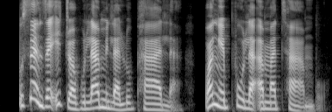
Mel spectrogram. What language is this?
North Ndebele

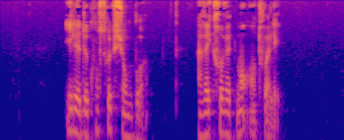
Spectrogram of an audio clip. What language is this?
French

